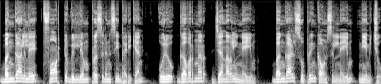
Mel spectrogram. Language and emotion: Malayalam, neutral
